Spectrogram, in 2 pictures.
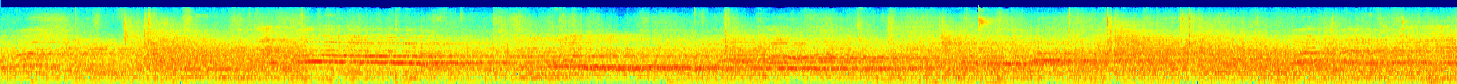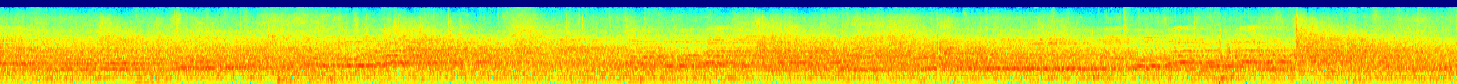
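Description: Hockey sticks clack against the puck and the ice.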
